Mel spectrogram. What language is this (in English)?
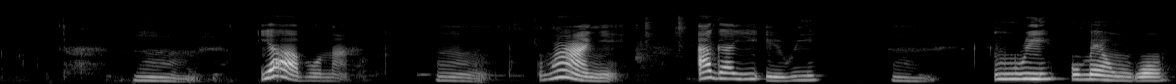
Igbo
